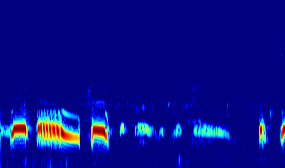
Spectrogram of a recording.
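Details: Decoy spotted dove calling in a phrase of strong low coos: short note, long drawn coo sliding slightly down, short note, then softer trailing coos and a new phrase starting at the end.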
